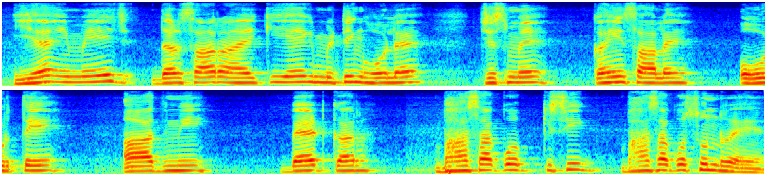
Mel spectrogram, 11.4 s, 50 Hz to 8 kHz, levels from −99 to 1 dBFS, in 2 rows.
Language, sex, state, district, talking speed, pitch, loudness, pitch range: Hindi, male, Uttar Pradesh, Muzaffarnagar, 140 wpm, 180 Hz, -16 LUFS, 170-195 Hz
